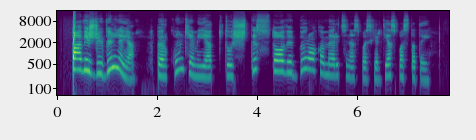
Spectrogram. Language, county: Lithuanian, Kaunas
